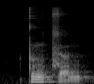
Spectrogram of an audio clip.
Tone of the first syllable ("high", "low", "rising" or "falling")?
high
